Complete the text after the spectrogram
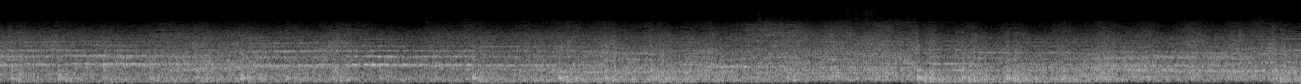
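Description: A large crowd chants and cheers steadily in a big echoing stadium.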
